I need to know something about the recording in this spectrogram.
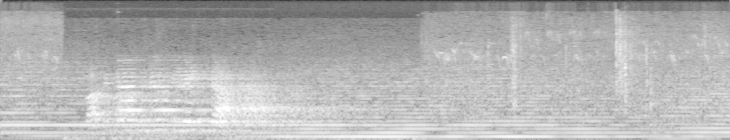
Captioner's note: man speaks in foreign language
